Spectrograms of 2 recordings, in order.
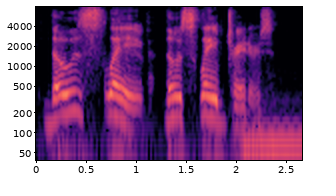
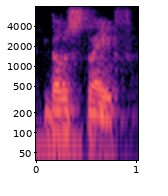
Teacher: when you have an S at the end, okay, and the next word starts with an S, you only pronounce one S sound, okay, even if they are different.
